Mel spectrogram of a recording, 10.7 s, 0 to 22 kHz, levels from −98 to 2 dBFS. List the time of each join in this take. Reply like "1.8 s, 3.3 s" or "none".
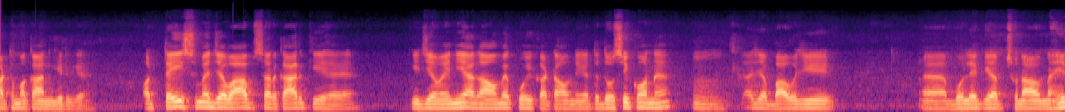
7.5 s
